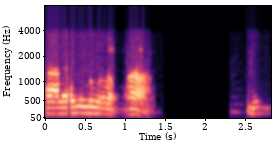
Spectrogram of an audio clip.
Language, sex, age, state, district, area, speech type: Malayalam, male, 60+, Kerala, Kottayam, rural, conversation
